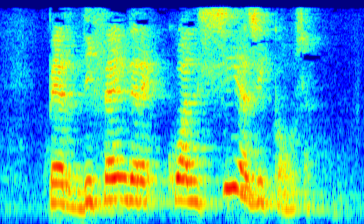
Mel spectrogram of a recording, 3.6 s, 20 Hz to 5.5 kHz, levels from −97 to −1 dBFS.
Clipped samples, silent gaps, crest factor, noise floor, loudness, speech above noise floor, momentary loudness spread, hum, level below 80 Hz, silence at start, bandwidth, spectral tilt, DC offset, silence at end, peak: under 0.1%; none; 16 dB; -54 dBFS; -20 LUFS; 33 dB; 14 LU; none; -66 dBFS; 0.5 s; 5.2 kHz; -6.5 dB/octave; under 0.1%; 0.5 s; -6 dBFS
